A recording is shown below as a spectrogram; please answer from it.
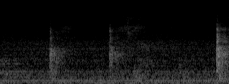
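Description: Chalk striking and scraping on a blackboard as short lines are drawn: two sharp taps, about half a second and a second in, over a steady low room hum.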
